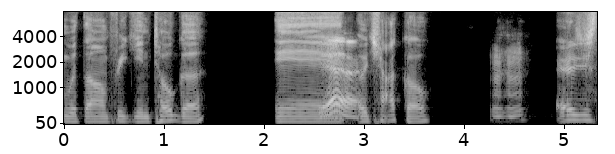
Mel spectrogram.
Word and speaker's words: Ochako: reasoning for attacking was questioning how do you pronounce it, Ochaka? Or, Yeah. yeah, Ochako.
